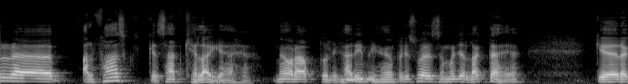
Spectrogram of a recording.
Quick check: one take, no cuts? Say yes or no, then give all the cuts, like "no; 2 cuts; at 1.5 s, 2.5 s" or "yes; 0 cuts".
yes; 0 cuts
